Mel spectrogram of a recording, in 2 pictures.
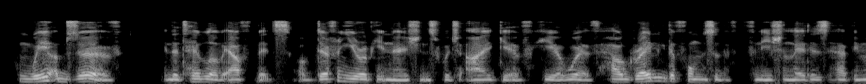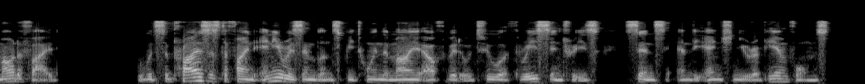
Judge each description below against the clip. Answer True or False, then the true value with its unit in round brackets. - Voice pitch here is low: False (150 Hz)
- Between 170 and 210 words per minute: True (175 wpm)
